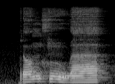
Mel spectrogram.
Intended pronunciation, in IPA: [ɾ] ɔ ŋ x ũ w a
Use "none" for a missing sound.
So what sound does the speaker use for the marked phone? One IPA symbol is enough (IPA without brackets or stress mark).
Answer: ɾ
